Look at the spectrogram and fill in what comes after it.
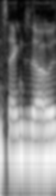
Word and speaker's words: Zhengzhou: Like it's the specifically the one in Zhengzhou is like the huge.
